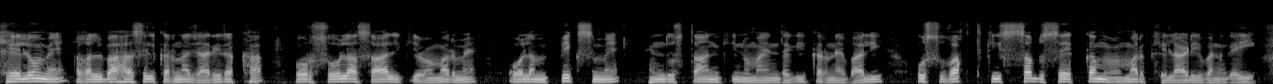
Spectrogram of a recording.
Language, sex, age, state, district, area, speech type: Urdu, male, 30-45, Uttar Pradesh, Saharanpur, urban, spontaneous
